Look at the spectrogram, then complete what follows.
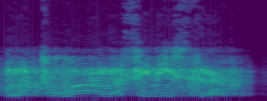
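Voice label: Italian left wing mood low, speech; War Thunder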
